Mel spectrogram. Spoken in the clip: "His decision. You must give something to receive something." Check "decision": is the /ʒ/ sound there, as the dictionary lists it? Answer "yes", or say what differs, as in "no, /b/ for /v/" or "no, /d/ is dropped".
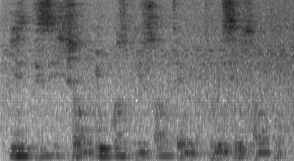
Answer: no, /ʃ/ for /ʒ/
